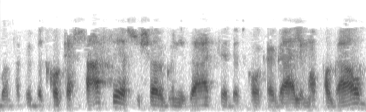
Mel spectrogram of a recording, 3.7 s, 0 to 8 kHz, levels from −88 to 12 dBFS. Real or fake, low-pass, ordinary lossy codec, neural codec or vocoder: real; 7.2 kHz; MP3, 24 kbps; none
